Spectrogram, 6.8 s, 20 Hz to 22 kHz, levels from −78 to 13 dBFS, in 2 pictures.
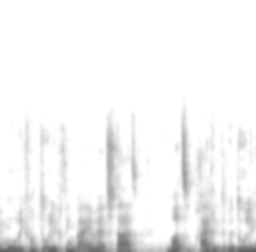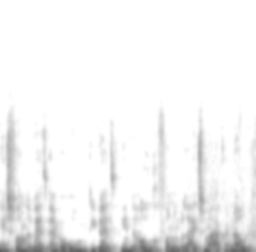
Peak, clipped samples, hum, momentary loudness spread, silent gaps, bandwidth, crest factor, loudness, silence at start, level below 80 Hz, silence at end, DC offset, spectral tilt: -16 dBFS; under 0.1%; none; 4 LU; none; 12.5 kHz; 12 dB; -31 LUFS; 0 s; -84 dBFS; 0 s; under 0.1%; -6.5 dB/octave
